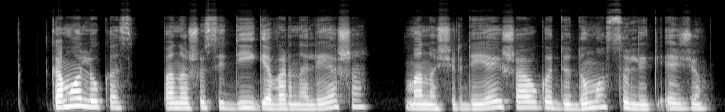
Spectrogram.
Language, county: Lithuanian, Kaunas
